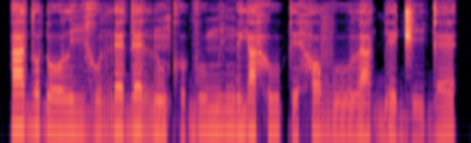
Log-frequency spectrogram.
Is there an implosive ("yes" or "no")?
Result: yes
